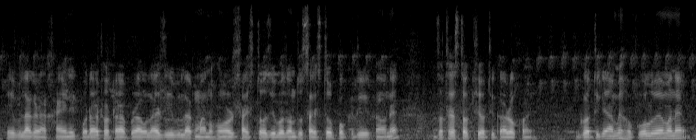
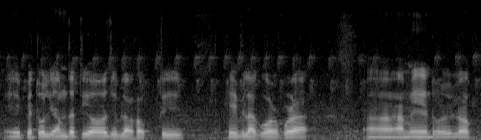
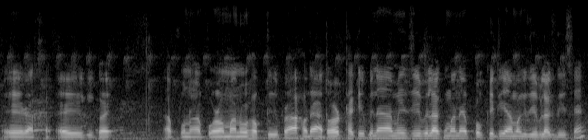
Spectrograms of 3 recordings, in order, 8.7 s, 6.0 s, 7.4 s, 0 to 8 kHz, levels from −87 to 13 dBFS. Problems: constant background noise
